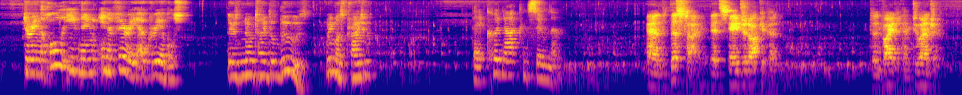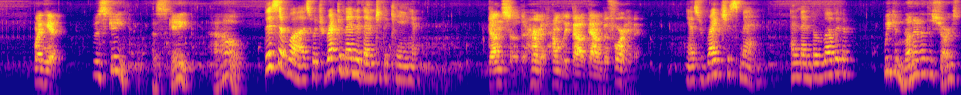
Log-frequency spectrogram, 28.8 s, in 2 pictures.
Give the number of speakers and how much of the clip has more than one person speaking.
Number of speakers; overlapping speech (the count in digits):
4, no overlap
